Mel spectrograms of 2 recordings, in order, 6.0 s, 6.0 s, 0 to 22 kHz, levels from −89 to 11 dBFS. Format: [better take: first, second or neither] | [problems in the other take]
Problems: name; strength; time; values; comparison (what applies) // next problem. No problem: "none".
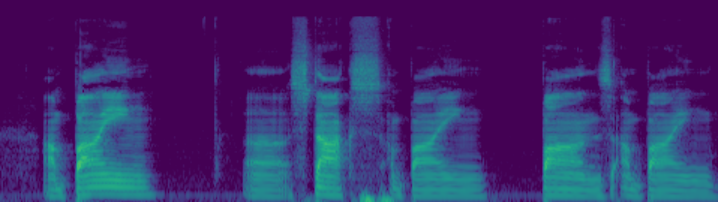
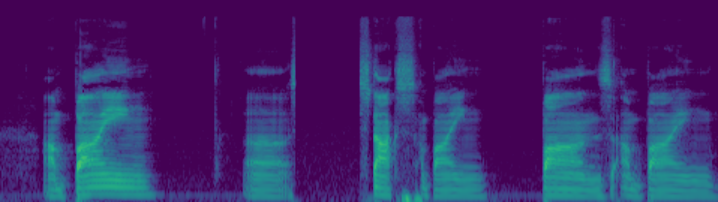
first | audio freezing; at 2.5 s for 0.5 s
